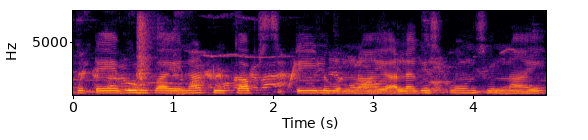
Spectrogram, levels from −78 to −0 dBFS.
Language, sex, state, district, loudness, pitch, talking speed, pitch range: Telugu, female, Andhra Pradesh, Sri Satya Sai, -16 LUFS, 210 Hz, 140 wpm, 195-220 Hz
